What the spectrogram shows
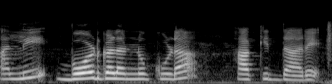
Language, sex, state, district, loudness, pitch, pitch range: Kannada, female, Karnataka, Bangalore, -17 LUFS, 250 Hz, 240-270 Hz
